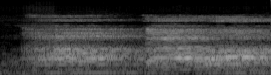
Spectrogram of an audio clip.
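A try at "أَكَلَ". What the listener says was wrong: Nah, lebih ini disambung lebih lancar. Ya, A sama K-nya jangan putus. Akala, bukan, tapi akala seperti itu. Ya, jadi huruf pertamanya jangan misah. Jadi nyambung semua.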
